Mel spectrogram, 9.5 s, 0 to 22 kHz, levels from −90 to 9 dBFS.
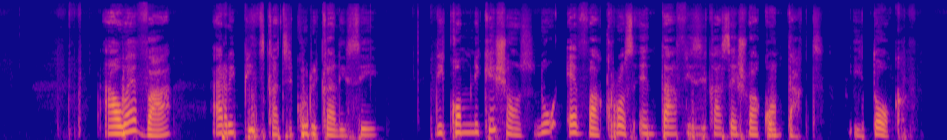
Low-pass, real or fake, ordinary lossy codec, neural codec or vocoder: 19.8 kHz; fake; none; vocoder, 44.1 kHz, 128 mel bands, Pupu-Vocoder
